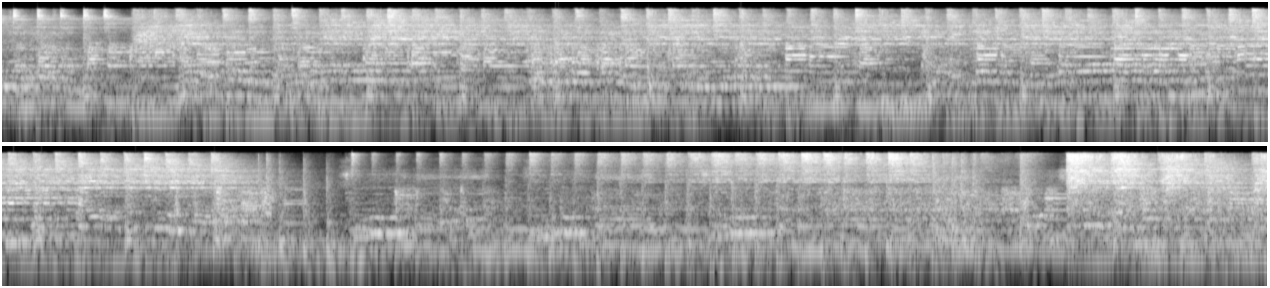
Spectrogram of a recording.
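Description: A live rock band playing, with the drum kit loud and close, electric guitar, keyboard and a singing voice. The high cymbal wash drops out for a moment about fifteen seconds in, then returns.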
